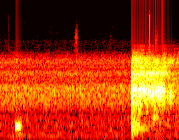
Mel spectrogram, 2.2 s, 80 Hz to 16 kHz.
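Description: FM amateur radio receiver between two stations' transmissions: near silence with a brief low blip just after the previous transmission ends. About 1.6 s in, a sudden steady hiss comes in as the squelch opens on the next station's carrier.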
